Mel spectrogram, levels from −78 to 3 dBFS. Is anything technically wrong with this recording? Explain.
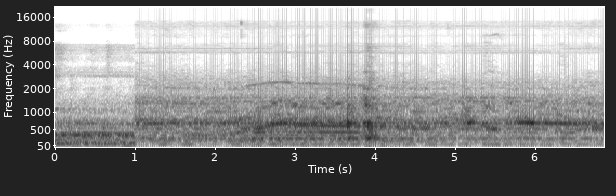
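Yes. From 1.00 s to the end, the sound turns into a robotic buzz pulsing at about 43.1 Hz. Each 23.22 ms block plays twice at double speed, first one channel and then the other, an octave up. This is planar audio read as interleaved, consistent with 1024-sample blocks.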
